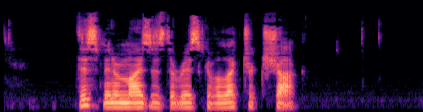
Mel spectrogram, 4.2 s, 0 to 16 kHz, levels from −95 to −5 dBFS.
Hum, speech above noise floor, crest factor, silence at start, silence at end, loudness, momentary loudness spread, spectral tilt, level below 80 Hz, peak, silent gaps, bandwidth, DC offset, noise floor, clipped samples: none; 51 dB; 20 dB; 0.8 s; 1.3 s; -20 LUFS; 7 LU; -3.5 dB/octave; -64 dBFS; -2 dBFS; none; 11 kHz; under 0.1%; -71 dBFS; under 0.1%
